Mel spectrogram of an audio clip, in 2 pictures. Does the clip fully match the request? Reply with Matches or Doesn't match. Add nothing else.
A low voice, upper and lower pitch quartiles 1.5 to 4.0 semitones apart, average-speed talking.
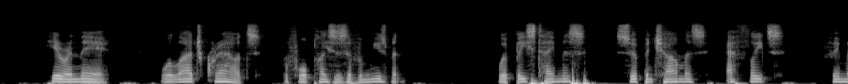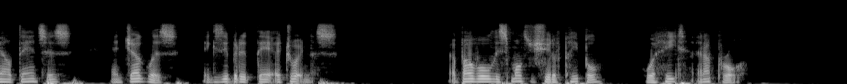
Doesn't match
